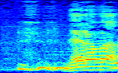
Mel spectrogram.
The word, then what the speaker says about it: Bhairav: Yeah. Indian is Bhairav. – Yes. I would have said Bhairav. – Bhairava. – Would that have been... – Bhairava, Bhairav. Thank you. Thank you for telling me how it's pronounced.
